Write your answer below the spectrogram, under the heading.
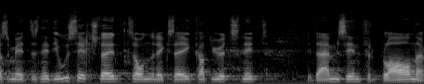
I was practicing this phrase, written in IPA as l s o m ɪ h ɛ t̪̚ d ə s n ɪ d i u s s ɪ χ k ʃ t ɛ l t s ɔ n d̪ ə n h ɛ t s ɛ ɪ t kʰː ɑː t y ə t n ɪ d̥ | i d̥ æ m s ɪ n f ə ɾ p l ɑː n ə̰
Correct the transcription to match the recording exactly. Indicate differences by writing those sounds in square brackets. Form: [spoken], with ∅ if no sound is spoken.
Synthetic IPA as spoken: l s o m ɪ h ɛ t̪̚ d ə s n ɪ d i u s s ɪ χ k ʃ t ɛ l t s ɔ n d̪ ə n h ɛ [k] s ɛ ɪ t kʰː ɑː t y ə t n ɪ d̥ | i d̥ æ m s ɪ n f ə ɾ p l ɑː n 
